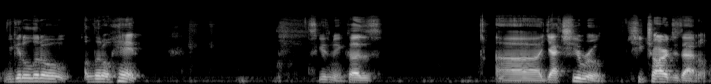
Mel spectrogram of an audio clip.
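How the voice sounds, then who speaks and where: A man giving a casual spoken review of a comic chapter, excitable and rambling, often restarting his sentences. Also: lowish voice, unhurried, pauses often. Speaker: manga reviewer.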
